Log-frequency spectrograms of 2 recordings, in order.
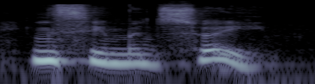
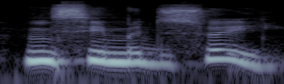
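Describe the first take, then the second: No difference in how they are said.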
